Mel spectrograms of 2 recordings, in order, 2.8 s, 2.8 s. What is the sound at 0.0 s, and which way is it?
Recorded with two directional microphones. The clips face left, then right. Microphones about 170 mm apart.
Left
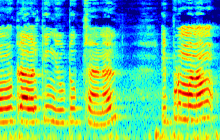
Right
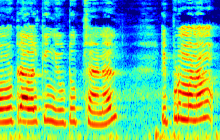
A woman's voice, 15° right (ahead or behind).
